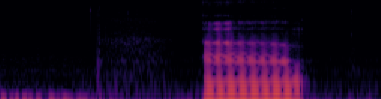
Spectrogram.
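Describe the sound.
Computer mouse clicks, a few sharp, brief ticks scattered among speech.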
